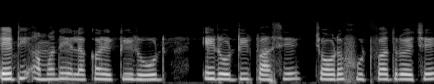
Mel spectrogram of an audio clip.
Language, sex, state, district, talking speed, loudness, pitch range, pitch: Bengali, female, West Bengal, North 24 Parganas, 180 wpm, -19 LUFS, 235-250 Hz, 245 Hz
